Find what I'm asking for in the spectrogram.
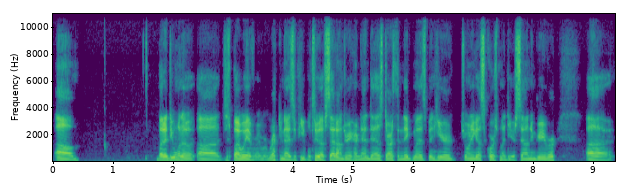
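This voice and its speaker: Speaking briskly in a steady, medium-pitched voice with a fairly bright tone, this man hosts a livestream recorded without room sound. Books are his casual topic, and as he reads out viewer comments he drifts into eager, rambling fan asides.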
